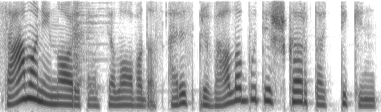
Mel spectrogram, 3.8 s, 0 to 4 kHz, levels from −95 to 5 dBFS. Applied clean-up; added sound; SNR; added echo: neural mask model DeepFilterNet 3.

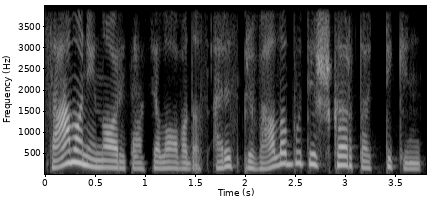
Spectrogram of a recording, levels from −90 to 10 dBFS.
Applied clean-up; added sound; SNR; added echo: neural mask model Resemble Enhance denoiser.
